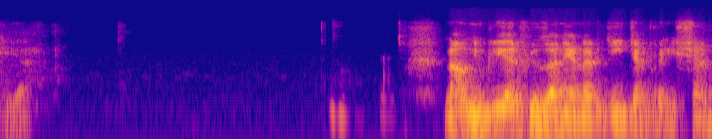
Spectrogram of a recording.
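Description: A middle-aged man speaks calmly into a close microphone, lecturing.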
